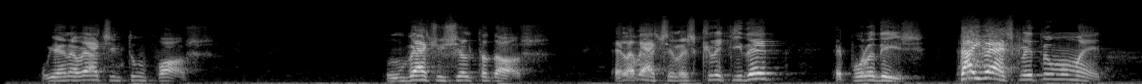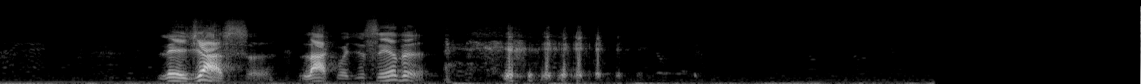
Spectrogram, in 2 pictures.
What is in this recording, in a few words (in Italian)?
indovinello, romagna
